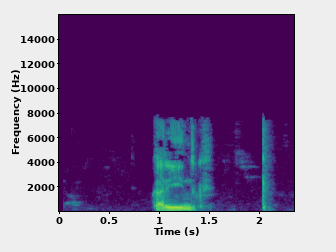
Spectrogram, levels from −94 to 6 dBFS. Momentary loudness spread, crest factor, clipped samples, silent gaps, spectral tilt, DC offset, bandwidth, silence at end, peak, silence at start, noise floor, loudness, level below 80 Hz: 19 LU; 18 dB; under 0.1%; none; -6 dB/octave; under 0.1%; 7.8 kHz; 0.3 s; -2 dBFS; 0.95 s; -75 dBFS; -16 LUFS; -52 dBFS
